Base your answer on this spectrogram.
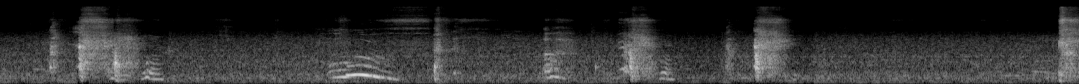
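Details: Sneezing fit from sisters: about six sharp sneezes in a row with brief voiced gasps between, more than one person, induced with chikni powder.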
